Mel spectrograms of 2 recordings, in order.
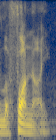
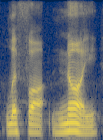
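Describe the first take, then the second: First: The stress is on the middle syllable. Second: The stress is on the last syllable. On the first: The speaker calls it wrong. "putting the emphasis under the fe here" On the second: The speaker calls it right. "I put the emphasis on that on that syllable, on that final syllable"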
